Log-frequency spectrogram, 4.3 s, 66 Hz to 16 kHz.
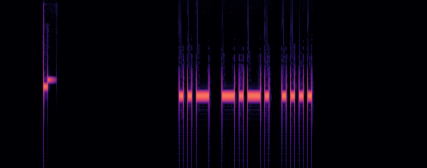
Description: Morse code, heard as a keyed tone, about 28 wpm, 700 Hz. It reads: UCH
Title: Top Three Letter Combinations in Words 28wpm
